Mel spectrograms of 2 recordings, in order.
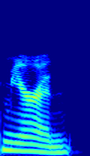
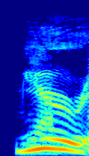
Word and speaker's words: Murin: Patty Murin, is it Murin or Murin? – It's Murin. – Murin. – Yeah, it rhymes with urine.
